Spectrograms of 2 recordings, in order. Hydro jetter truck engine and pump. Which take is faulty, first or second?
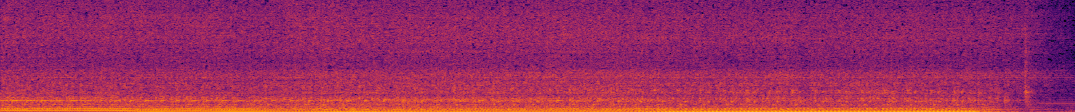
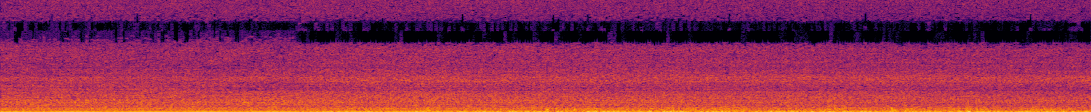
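second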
